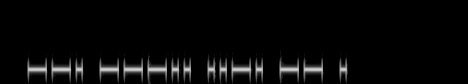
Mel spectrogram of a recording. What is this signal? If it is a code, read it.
Morse code, heard as a keyed tone, about 20 wpm, 700 Hz. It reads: G8FME
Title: DXCC-100 Call Signs - 5 Characters - 20wpm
